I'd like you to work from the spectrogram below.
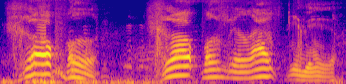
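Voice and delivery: high, squeaky cartoon duck cry; panicked little duck calling for help; Yakky Doodle duck voice. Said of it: "I want you to remember a little duck".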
